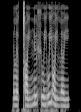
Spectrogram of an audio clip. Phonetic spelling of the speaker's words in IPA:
l ə˨ ǀ ɒ˨ j n y˧ ʃ u˨ j u˦ j ɔ˨ j l ə˨ j

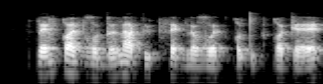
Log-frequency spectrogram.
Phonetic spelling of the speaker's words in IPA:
p ɛ v qʷ ɛ θ ʁʷ i ɡ ə ð a k ʉ p θ ɛ ɡ ð œ ʁʷ ɛ k qʷ ə tʷ ə k qʷ i k ɛ

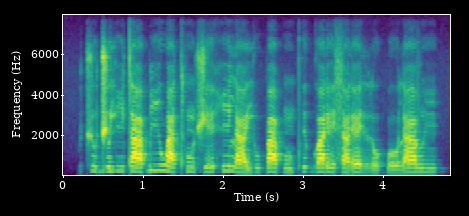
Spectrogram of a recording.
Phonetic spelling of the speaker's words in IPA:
t͡ʃ u˨ d͡ʒ ʊ˨ j iː˨ t aː˨ ɓ iː˦ w a˨ tʰ ũ˨ ʃ e˨˦ h i˦ l a˨ j u˨ p a˦˨ p ũ˨ pʰ ɪ˦ ɡʷ a˦ ɾ e˨ s a˨ ɾ ɛ˦˨ r oː˨ k͡p oː˨ l aː˦ v ĩ˦

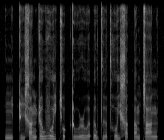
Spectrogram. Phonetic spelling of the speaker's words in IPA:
ɲ i˨˩ k̚ ʈ i˧ x a˧˥ ŋ ʈ ə˧˥ w v o˧ j c o˨˩ k̚ ʈ u˨˩˦ ɹ u˨˩˦ ə̯ ʔ ə˧ w t̪ ɨ˨˩˨ ə̯ t̪ʰ o˧ j x a˨˩ t̚ ʔ a˧ m c a˧ ŋ

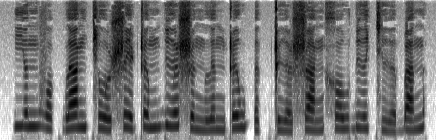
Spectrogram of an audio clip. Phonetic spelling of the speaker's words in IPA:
j ə˧ ŋ v ɔ˨˩ k̚ l a˧ ŋ c o˨˩˦ ʂ e˨˩˦ ʈ ə˧˥ m ɗ ɨ˧˥ ə̯ ʂ ə˨˩ ŋ l ə˨˩ ŋ ʈ ə˧ w ʔ ə˨˩ k̚ ʈ ɨ˨˩˨ ə̯ ʂ a˨˩˦ ŋ x ɔ˧ w ɗ ɨ˧ ə̯ c ɨ˨˩˨ ə̯ ɓ a˧˥ n

